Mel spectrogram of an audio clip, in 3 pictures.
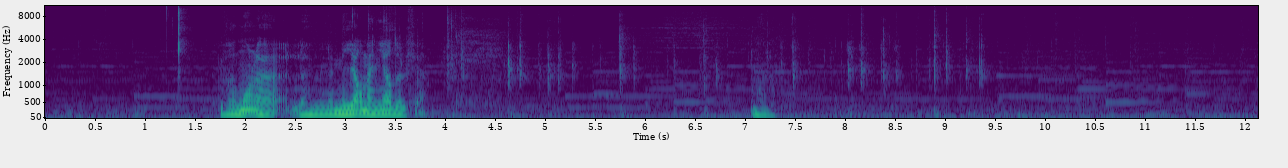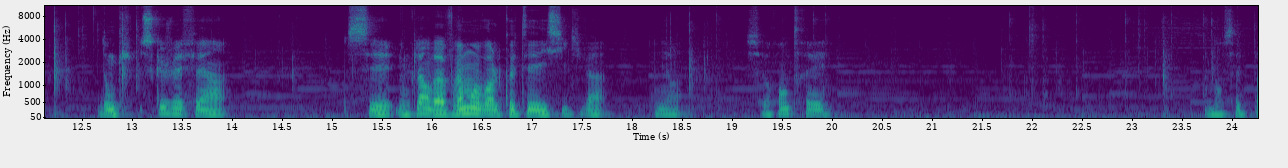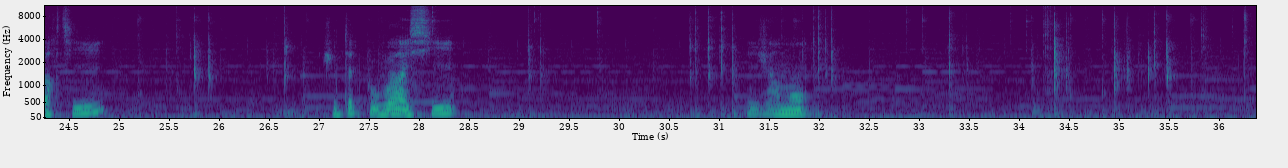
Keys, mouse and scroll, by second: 3.3-13.4 middle drag, 3.7-4.4 scroll down 1, 4.4 KP_1, 6.1 KP_1, 9.2 KP_1, 11.2-12.6 scroll down 1, 12.6 Tab, 12.8-13.2 scroll up 1, 13.2 Tab, 13.4-14.8 scroll up 1, 14.8 Tab, 19.2 middle click, 22.3 scroll up 1, 22.8 middle click, 23.4-23.7 scroll down 1, 23.7 shift+middle click, 24.5 scroll down 1, 24.7 middle click, 25.9 scroll up 1, 28.4-32.3 middle drag, 28.4 b, 33.6 r, 34.6 scroll down 1, 34.7 Tab, 34.9-36.3 middle drag, 35.3 Tab, 35.7 alt+a, 36.2-36.3 scroll up 1.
